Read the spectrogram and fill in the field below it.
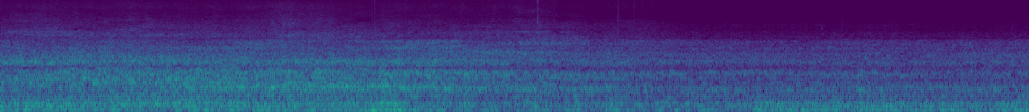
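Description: A fire engine's engine idles with a low rumble.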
